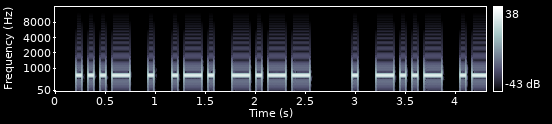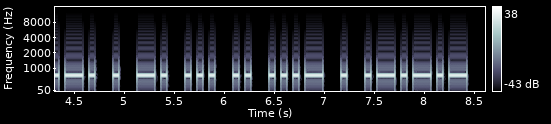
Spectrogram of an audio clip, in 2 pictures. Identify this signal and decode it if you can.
Morse code, heard as a keyed tone, about 20 wpm, 700 Hz. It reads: VERY EXPENSIVE.
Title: Additional Easy Phrases 20wpm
